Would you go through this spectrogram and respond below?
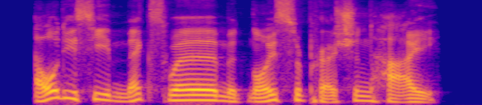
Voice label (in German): noise suppression high, Gaming-Headset; Audeze Maxwell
